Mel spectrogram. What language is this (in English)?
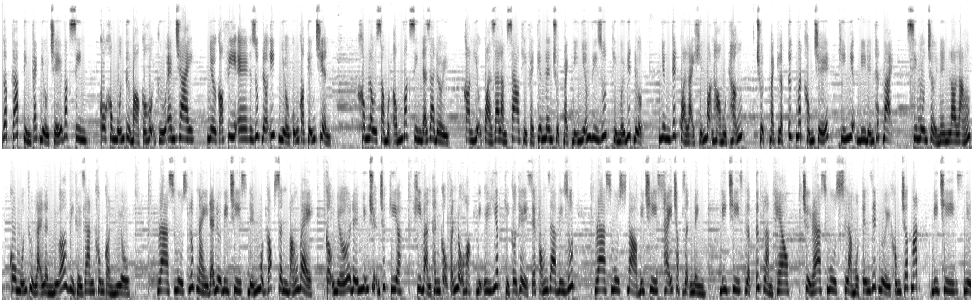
Vietnamese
